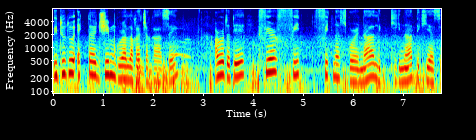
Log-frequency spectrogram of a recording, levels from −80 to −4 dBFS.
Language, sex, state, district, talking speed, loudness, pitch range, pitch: Nagamese, female, Nagaland, Dimapur, 125 wpm, -16 LUFS, 175-240 Hz, 210 Hz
